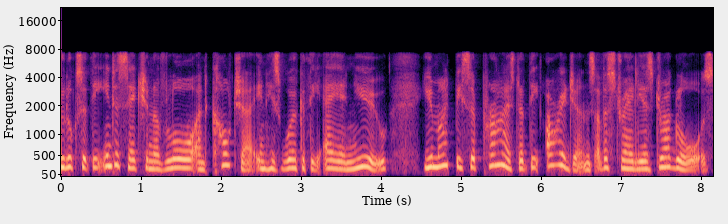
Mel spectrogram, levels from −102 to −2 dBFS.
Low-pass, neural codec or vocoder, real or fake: 7.2 kHz; none; real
